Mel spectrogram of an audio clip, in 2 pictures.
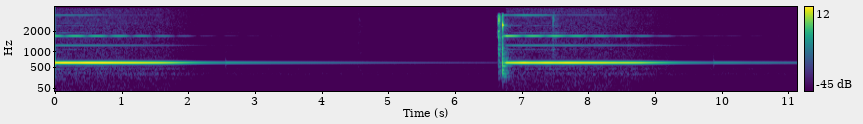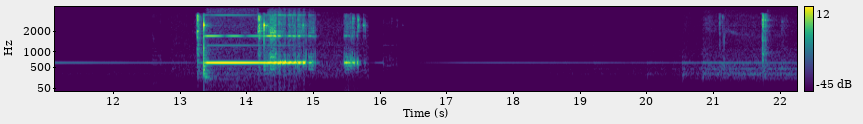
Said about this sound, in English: And you just heard the sound of the chimes as a reminder to gather our thoughts. It's just to become still and take a long, deep inhale through the nose.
